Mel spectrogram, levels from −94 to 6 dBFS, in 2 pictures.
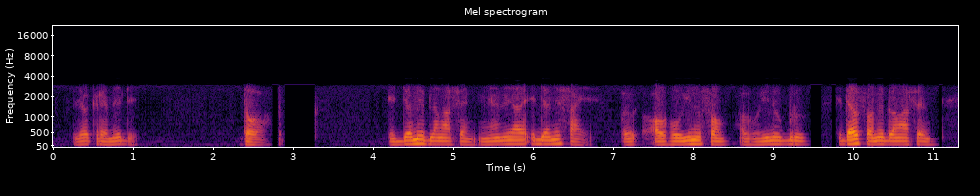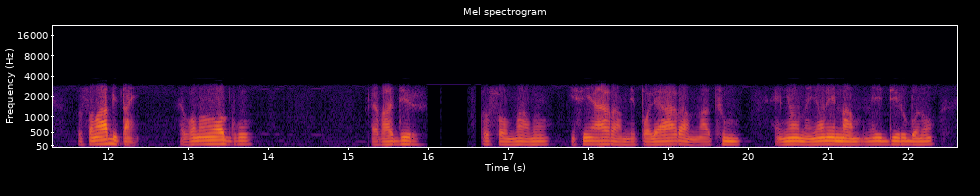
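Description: From start to finish the speech carries Dialogic VOX ADPCM damage. The band stops dead near 3.1 kHz, which points to the 6,000-samples-a-second form of this 4-bit telephony codec, around 24 kbps. The coarse step-size adaptation is heavy here: a gritty hiss clings to every syllable and swells with loudness. On a spectrogram there is a flat ceiling at 3.1 kHz and a speckled noise layer tracking the speech energy, and the waveform looks fuzzy and stepped.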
